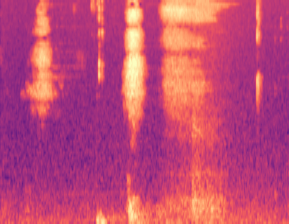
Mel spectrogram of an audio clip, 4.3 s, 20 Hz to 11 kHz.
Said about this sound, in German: Ja, nach dem Einatmen, da muss man dann danach normalerweise durch die Nase atmen für circa 30 Sekunden. Da wird Sauerstoff transportiert.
